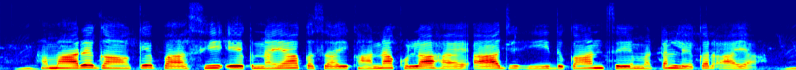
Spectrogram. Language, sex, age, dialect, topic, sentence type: Hindi, female, 18-24, Awadhi Bundeli, agriculture, statement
